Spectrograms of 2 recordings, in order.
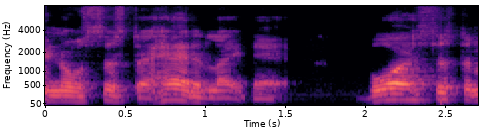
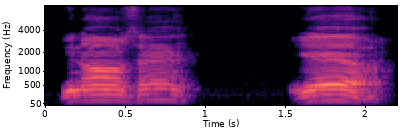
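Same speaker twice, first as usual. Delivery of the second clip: normal talking voice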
